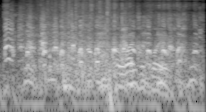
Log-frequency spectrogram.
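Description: A flock of chickens clucking busily, a dense, overlapping stream of short squawky calls that stays loud throughout, with no talking.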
